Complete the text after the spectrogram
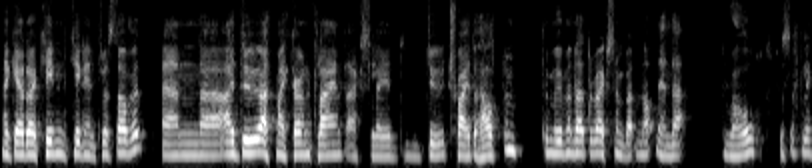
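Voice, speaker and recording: Over a quiet background, a man with a Norwegian accent talks at a very fast pace in a high pitch with fairly even intonation. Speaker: software architecture consultant. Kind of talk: panel discussion. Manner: halting.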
